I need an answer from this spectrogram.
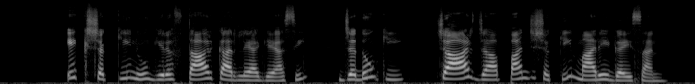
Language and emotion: Punjabi, neutral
